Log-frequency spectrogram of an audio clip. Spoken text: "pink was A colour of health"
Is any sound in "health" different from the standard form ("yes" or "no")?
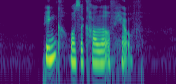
no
